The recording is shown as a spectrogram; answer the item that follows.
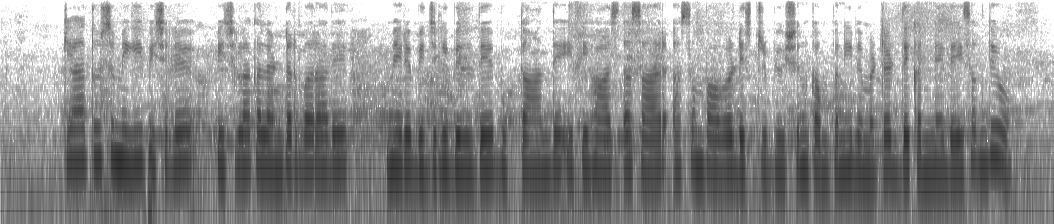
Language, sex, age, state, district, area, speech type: Dogri, female, 18-30, Jammu and Kashmir, Kathua, rural, read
